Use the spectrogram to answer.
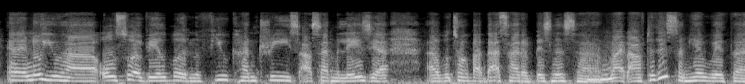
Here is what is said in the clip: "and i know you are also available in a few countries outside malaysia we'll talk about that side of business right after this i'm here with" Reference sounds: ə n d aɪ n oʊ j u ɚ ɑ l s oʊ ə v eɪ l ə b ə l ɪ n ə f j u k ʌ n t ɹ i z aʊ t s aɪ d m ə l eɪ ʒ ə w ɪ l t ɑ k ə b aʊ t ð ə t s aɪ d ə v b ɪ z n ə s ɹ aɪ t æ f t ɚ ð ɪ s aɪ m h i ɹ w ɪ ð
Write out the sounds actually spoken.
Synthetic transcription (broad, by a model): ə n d aɪ n oʊ j u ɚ ɑ l s oʊ ə v eɪ l ə b ə l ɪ n ə f j u k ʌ n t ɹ i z aʊ t s aɪ d m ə l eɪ z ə w ɪ l t ɑ k ə b aʊ t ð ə t s aɪ d ə v b ɪ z n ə s ɹ aɪ t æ f t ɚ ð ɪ s aɪ m h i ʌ w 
